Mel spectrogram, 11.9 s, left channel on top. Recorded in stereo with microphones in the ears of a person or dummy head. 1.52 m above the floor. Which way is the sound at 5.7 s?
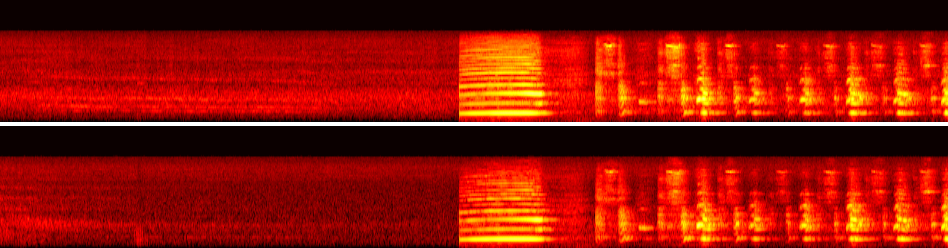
70° left (ahead or behind).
